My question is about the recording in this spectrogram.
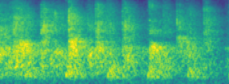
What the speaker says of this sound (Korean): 우리 목사님께 감사의 박수 드리겠습니다.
